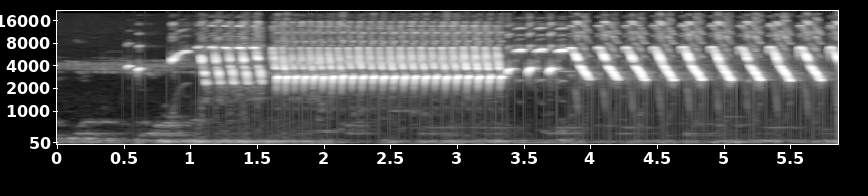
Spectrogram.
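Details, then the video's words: Canary song, long and lively, intended to prompt other canaries to sing: a few rising notes, a fast bright rattling trill, then a string of clear descending whistles repeated roughly twice a second. "Kicau Burung Kenari 148 II LUAR BIASA GACOR PANJANG Cocok untuk Masteran"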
